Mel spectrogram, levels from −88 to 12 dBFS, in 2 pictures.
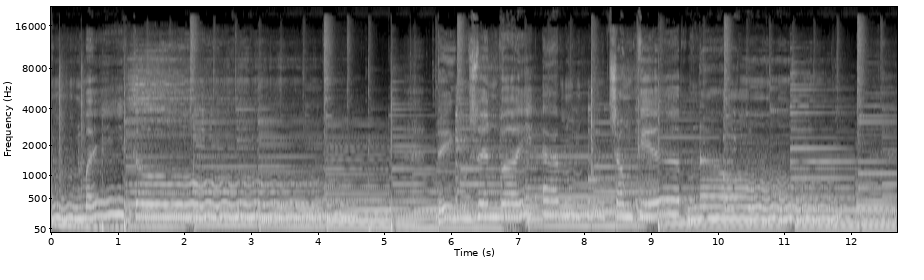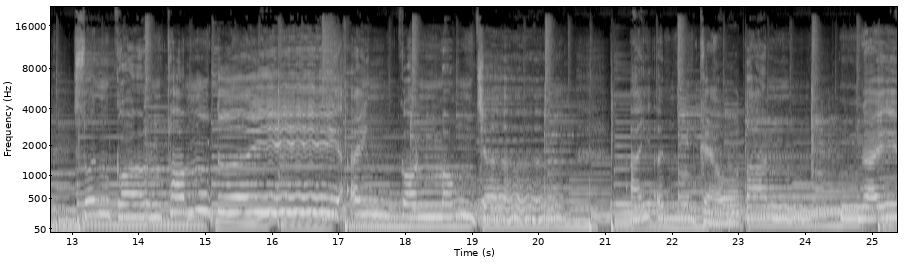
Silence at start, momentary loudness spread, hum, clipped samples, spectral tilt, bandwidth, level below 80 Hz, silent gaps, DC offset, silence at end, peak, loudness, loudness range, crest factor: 0 s; 4 LU; none; under 0.1%; -6 dB/octave; 20 kHz; -22 dBFS; none; under 0.1%; 0 s; 0 dBFS; -13 LUFS; 3 LU; 12 dB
